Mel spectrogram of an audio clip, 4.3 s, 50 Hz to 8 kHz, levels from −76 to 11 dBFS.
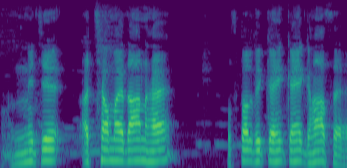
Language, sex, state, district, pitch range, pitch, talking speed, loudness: Hindi, male, Jharkhand, Palamu, 135-150 Hz, 140 Hz, 150 wpm, -16 LUFS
